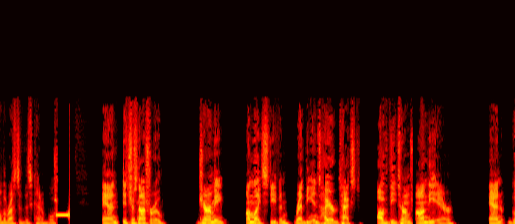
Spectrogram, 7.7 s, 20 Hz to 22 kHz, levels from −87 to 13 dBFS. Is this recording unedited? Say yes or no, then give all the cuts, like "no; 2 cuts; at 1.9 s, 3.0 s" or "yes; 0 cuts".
no; 2 cuts; at 1.8 s, 6.2 s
